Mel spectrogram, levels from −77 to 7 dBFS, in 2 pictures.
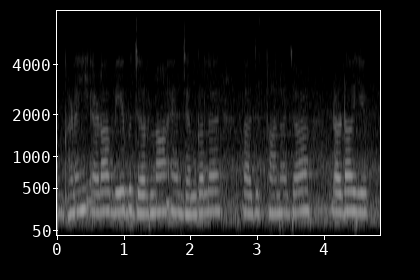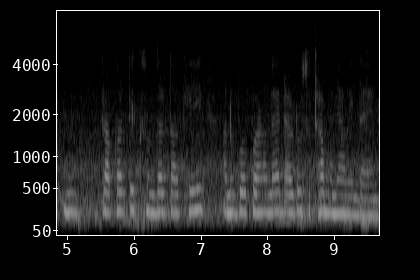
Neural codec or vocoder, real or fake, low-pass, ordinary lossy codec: none; real; 7.2 kHz; AAC, 32 kbps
